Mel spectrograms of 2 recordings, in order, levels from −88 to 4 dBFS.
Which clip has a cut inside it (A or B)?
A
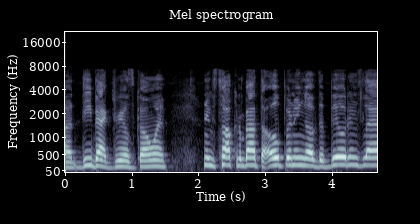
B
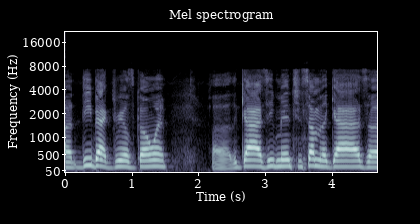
A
